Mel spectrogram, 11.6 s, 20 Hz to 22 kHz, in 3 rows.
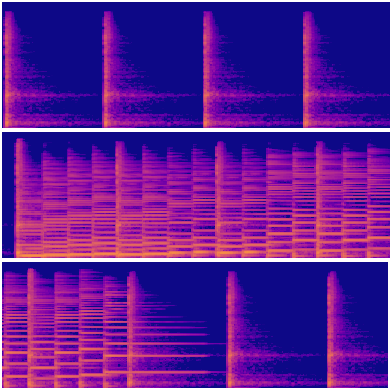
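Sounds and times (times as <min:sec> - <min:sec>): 
blues pentatonic melody: 0:04.0 - 0:09.8.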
